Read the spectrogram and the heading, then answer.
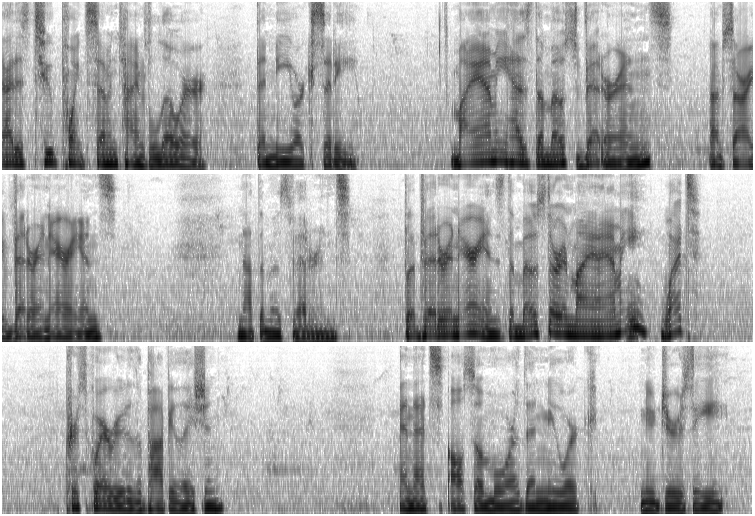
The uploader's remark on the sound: podcasts live from Café Anyway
